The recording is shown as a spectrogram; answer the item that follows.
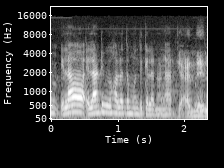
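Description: Speech: one person talking steadily.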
